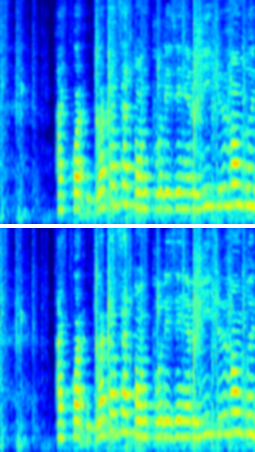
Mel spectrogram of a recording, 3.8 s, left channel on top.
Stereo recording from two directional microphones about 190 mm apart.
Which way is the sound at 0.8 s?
40° right (ahead or behind).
